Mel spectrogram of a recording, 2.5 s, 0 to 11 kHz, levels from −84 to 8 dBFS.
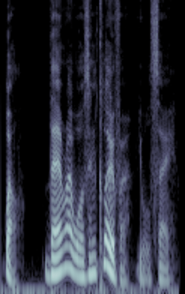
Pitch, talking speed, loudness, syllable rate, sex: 135 Hz, 220 wpm, -18 LUFS, 5.6 syllables/s, male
